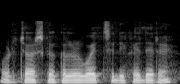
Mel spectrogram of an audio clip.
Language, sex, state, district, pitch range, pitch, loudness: Hindi, male, Arunachal Pradesh, Lower Dibang Valley, 95-100 Hz, 100 Hz, -13 LUFS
